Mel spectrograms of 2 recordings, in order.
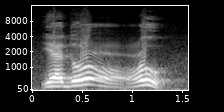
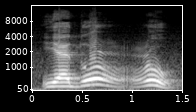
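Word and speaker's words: يَدُعُّ: এরপরে ফাযালিকাল্লাযী ইয়াদউ, এখানে আইনের উপরে তাসদীদ আছে, একটু শক্ত করে উচ্চারণ হবে।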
